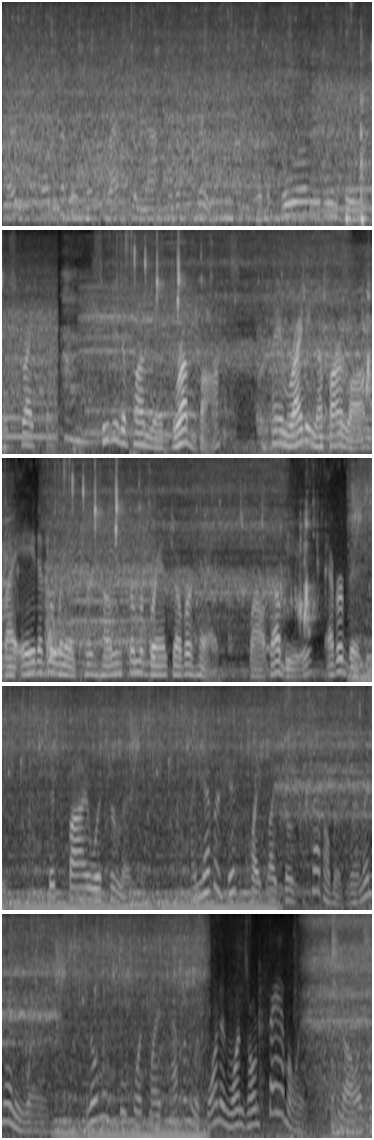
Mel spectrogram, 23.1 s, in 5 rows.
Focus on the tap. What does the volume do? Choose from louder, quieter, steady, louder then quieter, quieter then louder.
steady.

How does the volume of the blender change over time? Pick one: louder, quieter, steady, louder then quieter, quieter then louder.
steady.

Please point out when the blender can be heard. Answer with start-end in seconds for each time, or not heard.
0.0-11.2.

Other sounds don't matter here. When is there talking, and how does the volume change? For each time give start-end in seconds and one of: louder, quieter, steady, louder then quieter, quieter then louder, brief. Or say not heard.
0.0-23.0 louder then quieter.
